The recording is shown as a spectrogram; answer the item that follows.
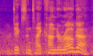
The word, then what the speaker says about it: Dixon Ticonderoga: lots of art materials so again this is Dixon Ticonderoga I said it right this time thank you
